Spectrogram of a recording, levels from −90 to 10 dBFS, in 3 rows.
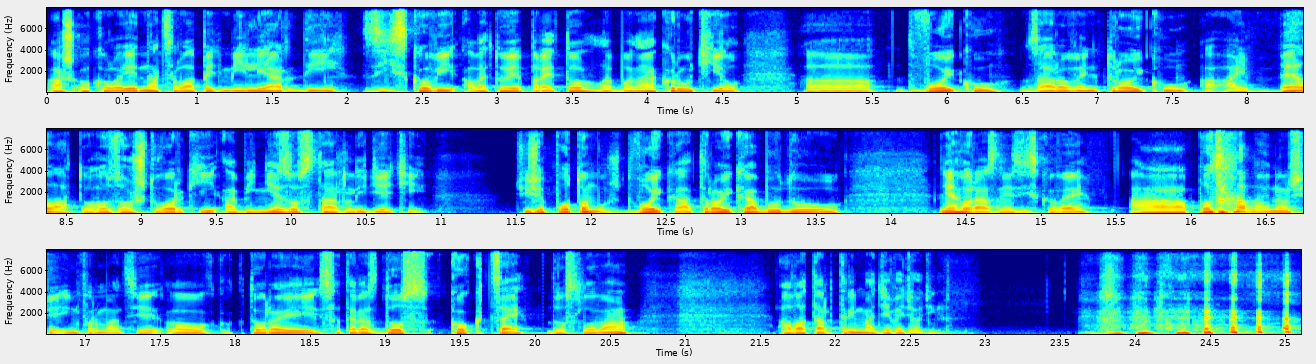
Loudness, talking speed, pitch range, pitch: -17 LUFS, 115 wpm, 100-125 Hz, 110 Hz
